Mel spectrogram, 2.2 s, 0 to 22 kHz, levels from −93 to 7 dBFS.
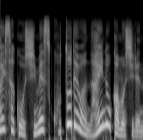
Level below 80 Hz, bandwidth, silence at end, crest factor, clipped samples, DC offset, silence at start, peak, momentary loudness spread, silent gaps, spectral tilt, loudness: -56 dBFS; 12.5 kHz; 0 s; 16 dB; under 0.1%; under 0.1%; 0 s; -6 dBFS; 7 LU; none; -4.5 dB/octave; -22 LUFS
